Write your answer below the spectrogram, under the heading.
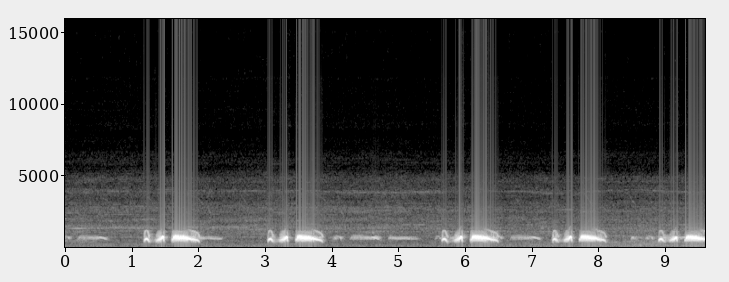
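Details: Spotted dove kept to provoke wild doves, cooing steadily; five phrases about every two seconds, each two short rising coos and a longer descending one, with soft low coos in between.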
